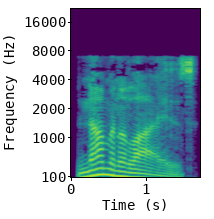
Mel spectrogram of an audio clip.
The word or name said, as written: nominalize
